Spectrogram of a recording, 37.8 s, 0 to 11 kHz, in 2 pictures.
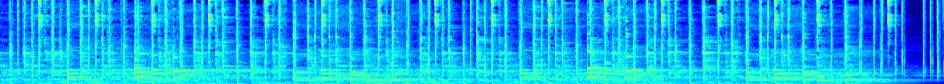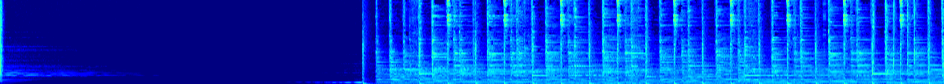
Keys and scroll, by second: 5.9 ctrl+d, 17.8 x, 25.1 ctrl+z.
